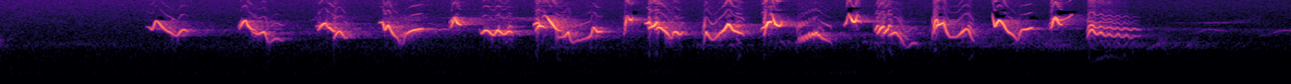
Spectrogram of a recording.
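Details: Varied bunting, a shy bird of dense cover in arid lands, singing a long sweet series of whistled, slurred phrases, about fifteen notes in three seconds, rising and falling with little pause between them.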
